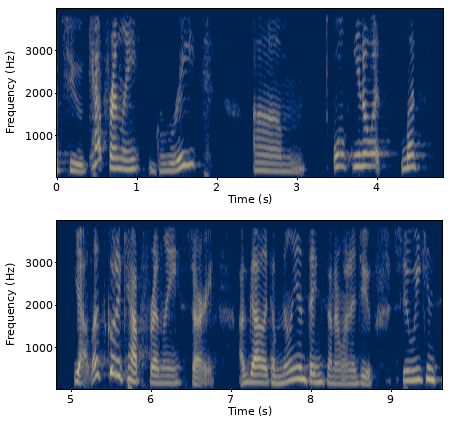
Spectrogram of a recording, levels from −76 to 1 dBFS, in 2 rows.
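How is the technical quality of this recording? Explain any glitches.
No technical faults or glitches can be heard here.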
